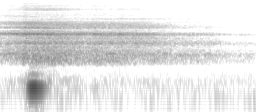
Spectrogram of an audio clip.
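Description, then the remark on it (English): A long, slow breath out, soft and airy, starting with a brief gentle push and then fading gradually into quiet. It is fairly faint, with no talking. “Breathing out.”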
